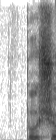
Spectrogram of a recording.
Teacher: when it's followed by another character that's also a falling tone then the boo becomes a rising tone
